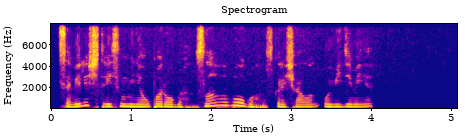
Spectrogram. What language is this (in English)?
Russian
